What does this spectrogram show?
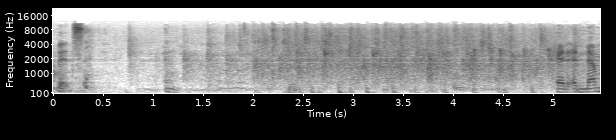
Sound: audience applauds

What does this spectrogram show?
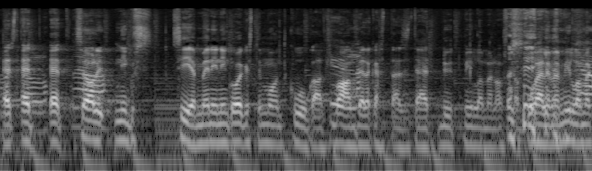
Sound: chuckles

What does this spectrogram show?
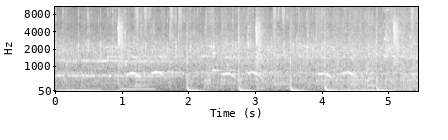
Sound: audience bawls; audience shouts "U-S-A, U-S-A"; audience stomps with their feet on the metal stands

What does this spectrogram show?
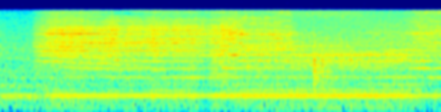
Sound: table saw buzzing

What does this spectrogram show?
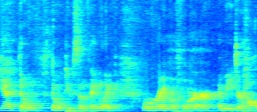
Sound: voiceover

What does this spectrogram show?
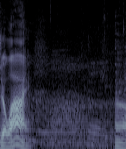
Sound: audience Sighing

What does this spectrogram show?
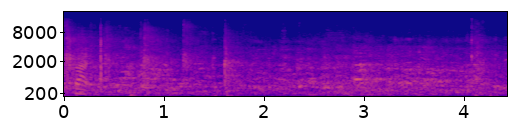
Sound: audience laughing

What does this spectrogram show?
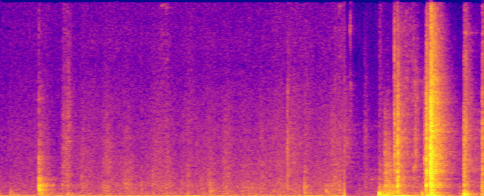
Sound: picture clattering

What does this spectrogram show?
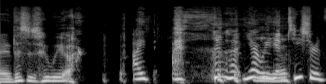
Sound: laughing

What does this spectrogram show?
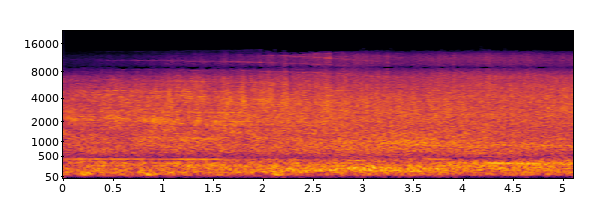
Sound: plane engine roaring

